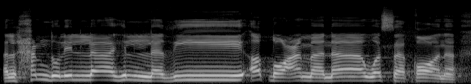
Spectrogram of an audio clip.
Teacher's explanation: ذال، زا نہیں پڑھیں گے، سیٹی نہیں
